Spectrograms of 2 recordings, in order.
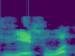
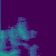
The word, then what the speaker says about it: Yahshua: No es Jehová. No es Jesús. No es Yeshua como muchos de ustedes lo pronuncian, sino Yahshua.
